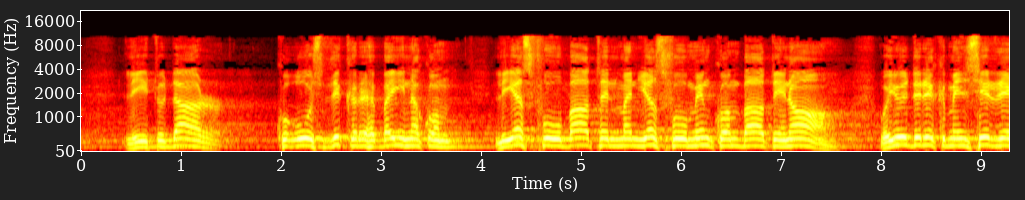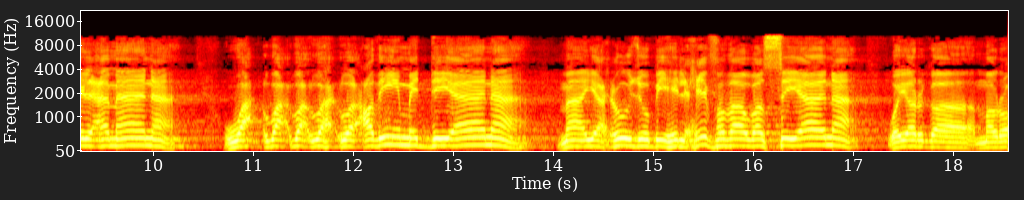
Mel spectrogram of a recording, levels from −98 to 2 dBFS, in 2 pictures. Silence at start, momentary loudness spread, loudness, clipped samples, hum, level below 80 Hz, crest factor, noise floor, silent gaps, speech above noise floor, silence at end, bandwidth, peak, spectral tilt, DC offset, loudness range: 0.45 s; 8 LU; -12 LUFS; under 0.1%; none; -58 dBFS; 12 dB; -36 dBFS; none; 25 dB; 0 s; 11 kHz; 0 dBFS; -4 dB/octave; under 0.1%; 2 LU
